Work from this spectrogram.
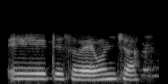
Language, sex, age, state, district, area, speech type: Nepali, female, 18-30, West Bengal, Alipurduar, urban, conversation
